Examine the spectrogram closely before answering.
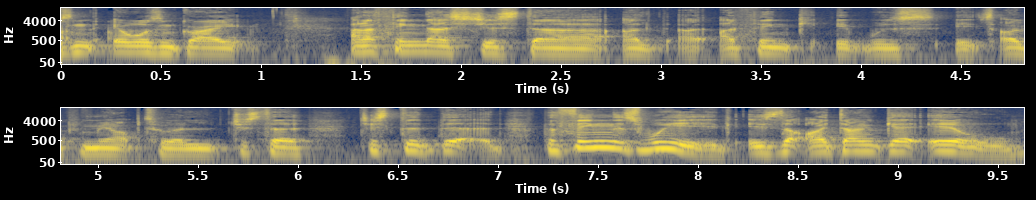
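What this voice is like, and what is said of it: Sounds ill, unwell voice. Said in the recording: “You sound so ill.”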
